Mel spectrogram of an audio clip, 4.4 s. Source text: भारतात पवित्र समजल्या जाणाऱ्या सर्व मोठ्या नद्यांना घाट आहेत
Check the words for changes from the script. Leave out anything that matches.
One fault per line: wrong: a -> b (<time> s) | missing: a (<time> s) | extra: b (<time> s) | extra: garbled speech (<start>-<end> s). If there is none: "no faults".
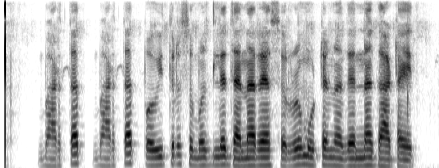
extra: भारतात (0.9 s)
